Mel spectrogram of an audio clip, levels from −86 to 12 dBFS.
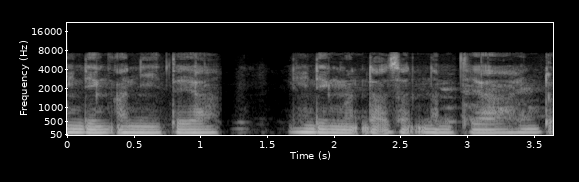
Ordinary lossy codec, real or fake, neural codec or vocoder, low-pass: none; real; none; 7.2 kHz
